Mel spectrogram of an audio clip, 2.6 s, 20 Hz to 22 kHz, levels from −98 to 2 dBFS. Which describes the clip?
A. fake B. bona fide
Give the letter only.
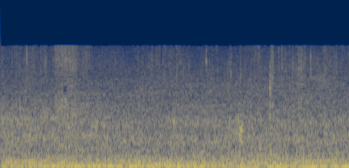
B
